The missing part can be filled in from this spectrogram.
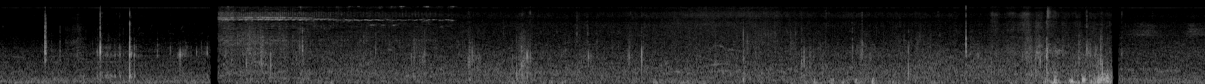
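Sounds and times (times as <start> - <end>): steady outdoor hiss: 0.0 - 12.0
footsteps on dirt: 2.2 - 11.2.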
